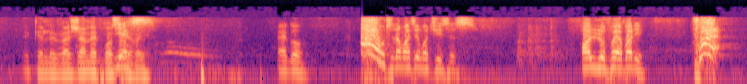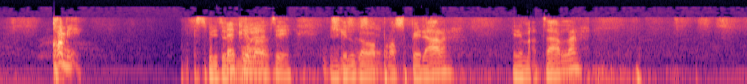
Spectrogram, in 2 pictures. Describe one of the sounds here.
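A man speaks loudly and forcefully into a microphone.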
